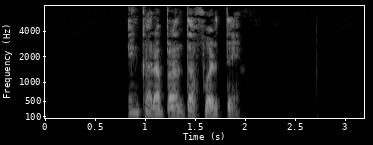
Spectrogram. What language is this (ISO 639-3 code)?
arg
